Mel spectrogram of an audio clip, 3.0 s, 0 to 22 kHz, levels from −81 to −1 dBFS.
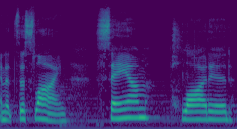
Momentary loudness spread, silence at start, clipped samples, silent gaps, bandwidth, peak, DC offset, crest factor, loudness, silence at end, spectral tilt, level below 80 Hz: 13 LU; 0 s; under 0.1%; none; 19.5 kHz; -20 dBFS; under 0.1%; 16 dB; -35 LUFS; 0.05 s; -3 dB/octave; -80 dBFS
